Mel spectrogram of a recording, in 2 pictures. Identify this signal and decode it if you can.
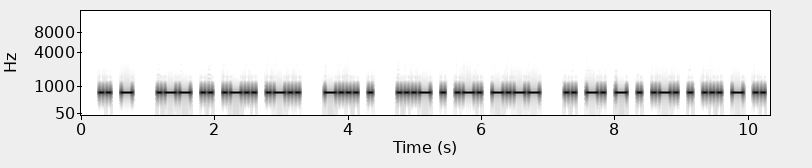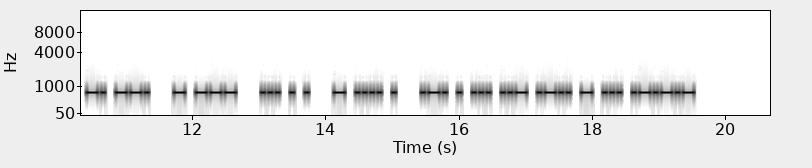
Morse code, heard as a keyed tone, about 22 wpm, 700 Hz. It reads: IT WILL BE VERY INTERESTING TO SEE THE RESULTS.
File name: Sentences with 7-Word Phrases - 22wpm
